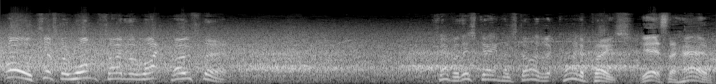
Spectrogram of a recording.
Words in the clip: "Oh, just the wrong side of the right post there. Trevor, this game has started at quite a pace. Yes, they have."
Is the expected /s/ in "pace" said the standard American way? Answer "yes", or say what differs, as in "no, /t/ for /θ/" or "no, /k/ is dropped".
yes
